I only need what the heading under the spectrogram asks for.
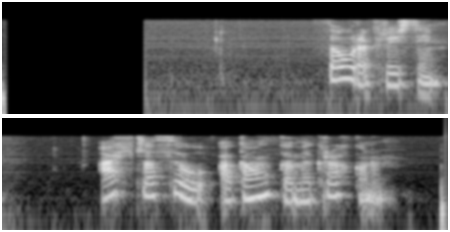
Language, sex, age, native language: Icelandic, female, 18-19, Icelandic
